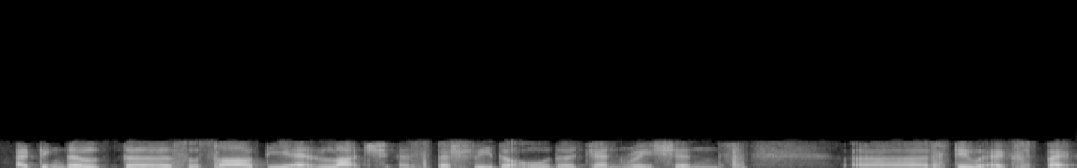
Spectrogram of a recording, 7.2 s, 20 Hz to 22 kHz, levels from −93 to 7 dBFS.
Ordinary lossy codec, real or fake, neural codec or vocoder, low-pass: MP3, 24 kbps; fake; codec, 16 kHz, 2 kbps, FunCodec, trained on LibriTTS, 25 frames a second; 3.6 kHz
